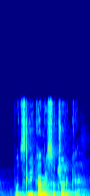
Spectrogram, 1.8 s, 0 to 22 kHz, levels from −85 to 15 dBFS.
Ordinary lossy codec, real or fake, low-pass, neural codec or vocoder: none; real; 10.8 kHz; none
